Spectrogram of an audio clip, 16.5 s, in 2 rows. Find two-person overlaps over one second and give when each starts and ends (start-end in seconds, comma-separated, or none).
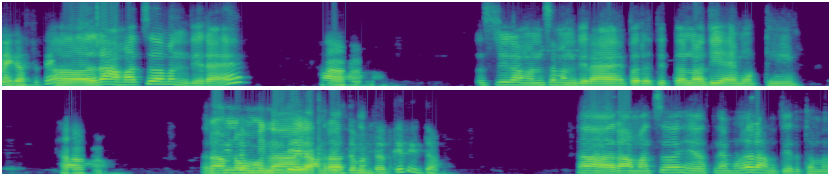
10.5-11.9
